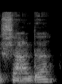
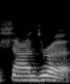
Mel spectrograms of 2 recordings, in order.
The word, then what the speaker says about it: Shonda: Shonda, I hope I'm pronouncing your first name correctly, Shonda. Dr. You did. Most wonderful. On the first try, I say Chandra, so I appreciate the no R in there.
